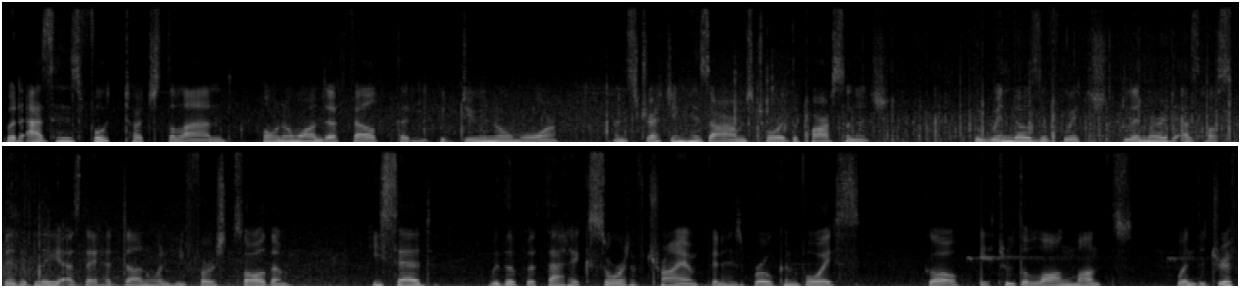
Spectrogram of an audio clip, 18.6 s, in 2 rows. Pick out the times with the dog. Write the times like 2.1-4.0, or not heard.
not heard.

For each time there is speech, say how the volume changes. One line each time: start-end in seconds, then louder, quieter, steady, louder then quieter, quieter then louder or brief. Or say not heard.
0.0-6.7 steady
7.2-18.5 steady.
